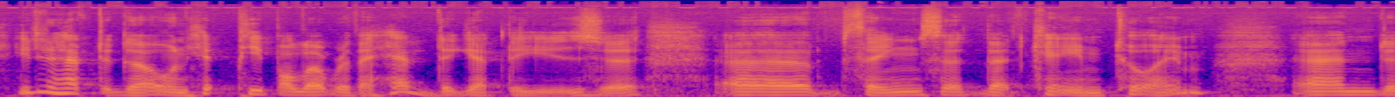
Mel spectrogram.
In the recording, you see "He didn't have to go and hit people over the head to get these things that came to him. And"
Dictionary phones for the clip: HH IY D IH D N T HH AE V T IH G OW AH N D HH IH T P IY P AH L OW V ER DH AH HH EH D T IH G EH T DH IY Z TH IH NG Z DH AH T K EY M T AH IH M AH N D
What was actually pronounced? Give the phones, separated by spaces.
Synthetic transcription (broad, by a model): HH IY D IH D N T HH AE F T IH G OW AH N HH IH T P IY P L OW V ER DH AH HH EH D T IH G EH T DH IY Z TH IH NG Z DH AH T K EY M T AH IH M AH N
